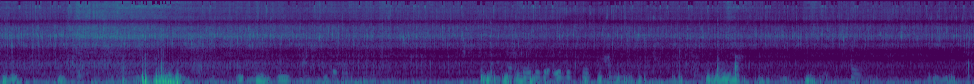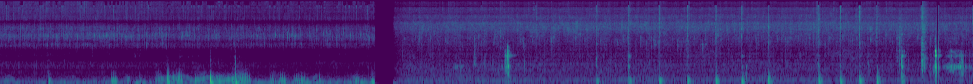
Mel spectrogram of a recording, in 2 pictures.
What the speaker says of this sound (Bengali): এই দেখো তেল গরম হয়ে গেছে মাছ দেওয়া হচ্ছে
